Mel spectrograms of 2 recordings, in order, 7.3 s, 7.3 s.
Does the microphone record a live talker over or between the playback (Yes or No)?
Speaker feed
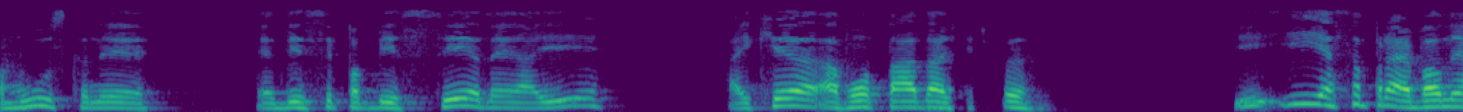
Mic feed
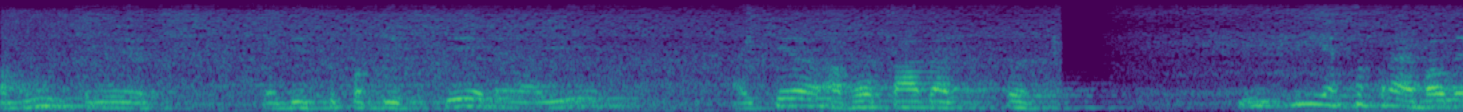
No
